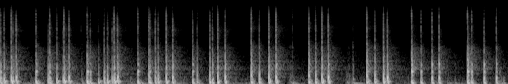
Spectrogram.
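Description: Fingertips of both hands tap on a row of hanging, painted wooden plank signs strung on a string. The result is quick, irregular clusters of short, dry knocks with a low, hollow body.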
